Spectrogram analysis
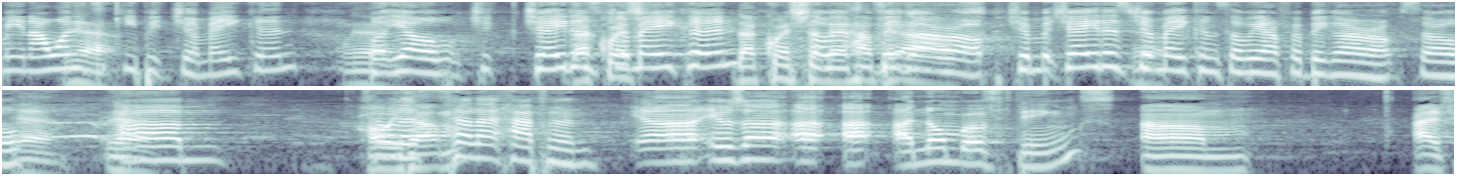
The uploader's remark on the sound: LIVE! With An Audience. Event with an audience recorded at the Regency Bar & Lounge in Kingston, Jamaica.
